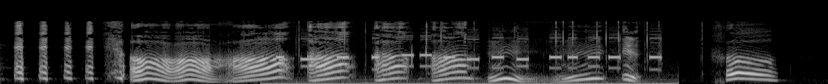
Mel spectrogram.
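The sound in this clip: A telephone number being dialled on a keypad: a quick run of short electronic beeps at the start, followed by a long stretch of voiced, wavering sound.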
